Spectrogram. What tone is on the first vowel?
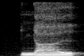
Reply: low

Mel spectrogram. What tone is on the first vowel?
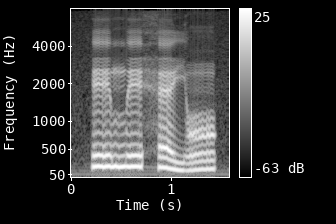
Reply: high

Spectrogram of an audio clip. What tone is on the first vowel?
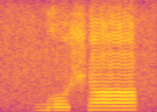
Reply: low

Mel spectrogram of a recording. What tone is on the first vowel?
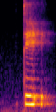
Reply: high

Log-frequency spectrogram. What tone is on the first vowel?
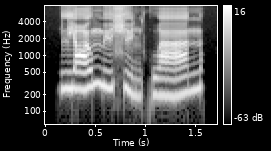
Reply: rising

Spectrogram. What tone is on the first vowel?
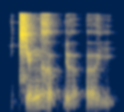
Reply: rising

